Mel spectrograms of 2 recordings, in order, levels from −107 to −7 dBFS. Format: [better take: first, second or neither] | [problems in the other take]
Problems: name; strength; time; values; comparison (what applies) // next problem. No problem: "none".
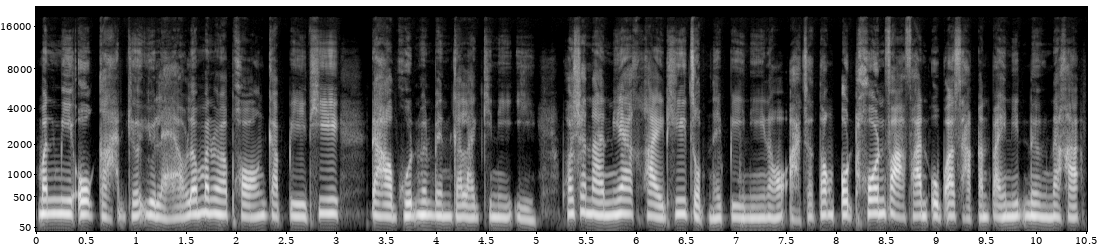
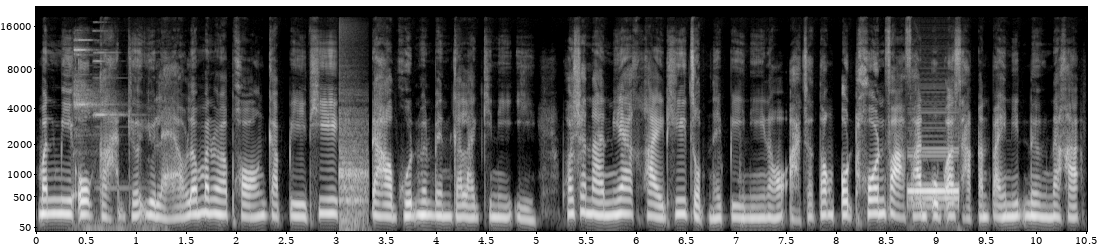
first | doorbell; noticeable; at 0.5 s; peak 7 dB below the speech // clattering dishes; noticeable; at 3 s; peak 8 dB below the speech // phone ringing; loud; at 8.5 s; peak 3 dB above the speech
